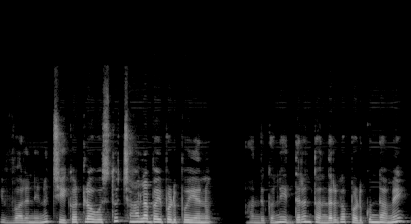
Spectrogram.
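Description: A woman voicing a nervous, flustered young woman who speaks in hushed tones. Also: on the high side, moderate pace, lo-fi sound, close to an everyday voice.

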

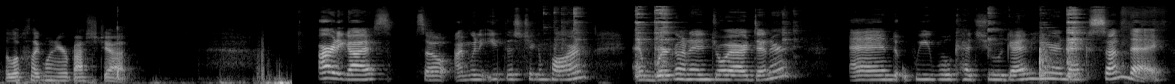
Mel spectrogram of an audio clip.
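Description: A woman's voice: fairly high pitch, normal speed, pushed and bright. A young woman hosting a home vlog, chatty and teasing in casual talk. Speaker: vlog host. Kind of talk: casual chat. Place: home kitchen, indoors. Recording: noisy home kitchen.

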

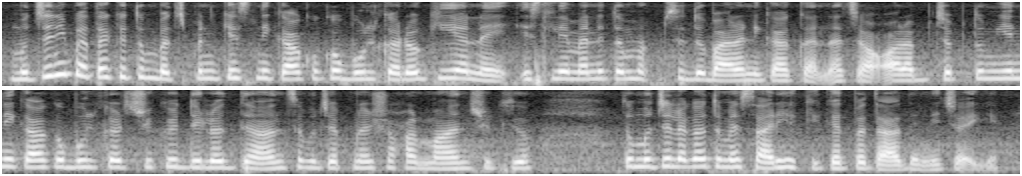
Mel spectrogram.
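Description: A woman's voice: on the high side, quick pace, warm tone, a little hiss or hum, natural voice. A woman voicing a young husband who is loving and possessive, coaxing and scolding his crying wife in an audio novel. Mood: soothing. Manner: pleading, coaxing then scolding.

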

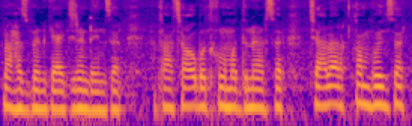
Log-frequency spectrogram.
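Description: A man's voice: mid-range voice, level tone, racing, a little mellow, slight background noise, lightly acted. Man doing a frantic young woman begging. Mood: pleading. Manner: urgent, pleading, repeats "sir".

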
